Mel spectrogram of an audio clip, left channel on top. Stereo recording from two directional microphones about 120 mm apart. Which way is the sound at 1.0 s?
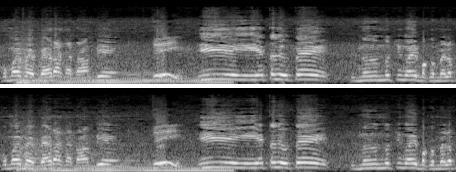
25° right (ahead or behind).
